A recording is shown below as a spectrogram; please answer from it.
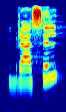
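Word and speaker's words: Brasil: जाता है बताए जैन ब्रासिल बिल्कुल ठीक पोर्तुगीज लैंग्वेज में इसे ब्रासिल कहा जाता है और क्या आप जानते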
